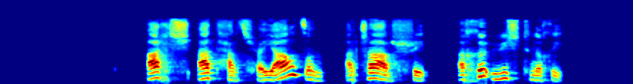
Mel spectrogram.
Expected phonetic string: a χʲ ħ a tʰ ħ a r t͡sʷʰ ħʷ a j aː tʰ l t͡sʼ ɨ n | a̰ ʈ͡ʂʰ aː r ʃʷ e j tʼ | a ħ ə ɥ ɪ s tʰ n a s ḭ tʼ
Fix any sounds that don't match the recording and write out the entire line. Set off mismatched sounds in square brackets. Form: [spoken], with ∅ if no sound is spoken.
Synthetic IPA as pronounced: a χʲ [ʃ] a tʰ ħ a r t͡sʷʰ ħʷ a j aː [∅] l t͡sʼ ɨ n | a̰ ʈ͡ʂʰ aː r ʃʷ e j tʼ | a [χ] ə ɥ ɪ [ʃ] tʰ n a [χ] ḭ tʼ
